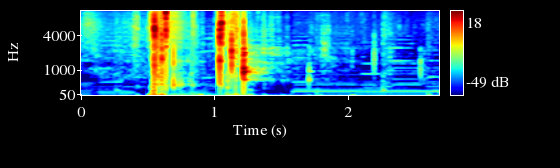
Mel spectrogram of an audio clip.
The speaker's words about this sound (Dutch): En dat is het kraken van een blikje waarvan het design me heel gaaf staat.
